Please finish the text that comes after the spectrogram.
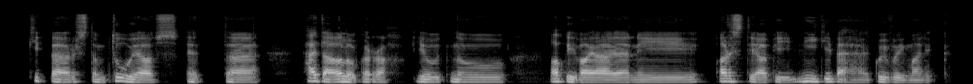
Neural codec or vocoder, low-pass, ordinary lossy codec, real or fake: none; 10.8 kHz; none; real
